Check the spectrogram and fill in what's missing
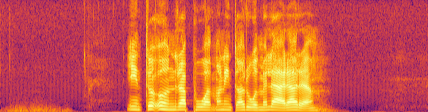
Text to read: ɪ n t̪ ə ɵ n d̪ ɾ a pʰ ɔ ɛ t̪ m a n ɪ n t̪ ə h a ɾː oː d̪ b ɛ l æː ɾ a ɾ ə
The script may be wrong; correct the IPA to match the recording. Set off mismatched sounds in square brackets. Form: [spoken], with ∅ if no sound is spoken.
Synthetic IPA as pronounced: ɪ n t̪ ə ɵ n d̪ ɾ a pʰ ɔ [a] t̪ m a n ɪ n t̪ ə h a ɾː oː d̪ [m] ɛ l æː ɾ a ɾ ə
